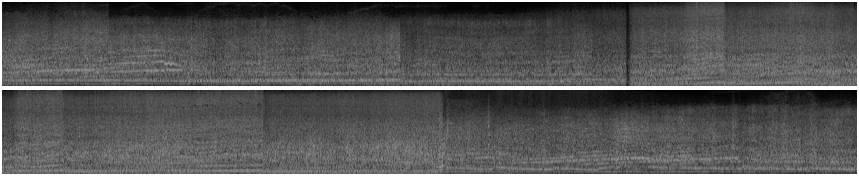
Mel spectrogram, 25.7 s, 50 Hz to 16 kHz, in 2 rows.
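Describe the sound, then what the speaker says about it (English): Racing car engines from a video game, a Ferrari 599 GTO and a McLaren 570S, drone loudly and continuously, their pitch rising and falling through gear shifts with layered overlapping tones. "Patton Tanker in the Ferrari 599 GTO is locked in a fierce tussle with Kazishuk's McLaren 570s for the 16th position"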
